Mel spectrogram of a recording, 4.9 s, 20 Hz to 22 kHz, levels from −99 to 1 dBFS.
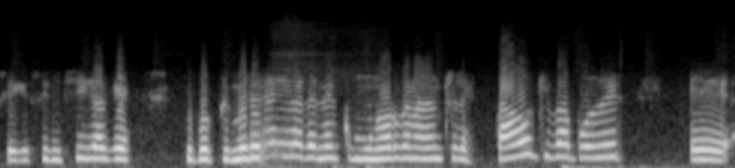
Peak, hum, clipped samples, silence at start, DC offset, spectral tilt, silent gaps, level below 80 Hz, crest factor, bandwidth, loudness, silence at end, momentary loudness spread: -6 dBFS; none; under 0.1%; 0.05 s; under 0.1%; -9.5 dB/octave; none; -46 dBFS; 14 dB; 4.1 kHz; -20 LUFS; 0.05 s; 7 LU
